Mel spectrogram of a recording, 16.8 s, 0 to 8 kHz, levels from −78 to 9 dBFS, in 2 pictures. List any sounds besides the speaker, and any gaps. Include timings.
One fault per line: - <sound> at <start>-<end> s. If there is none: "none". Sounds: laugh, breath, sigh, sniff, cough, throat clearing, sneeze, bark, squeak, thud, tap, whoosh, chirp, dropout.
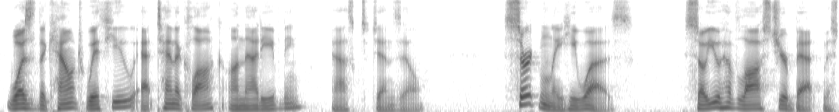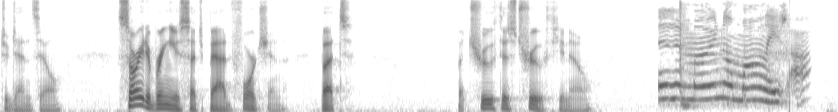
- laugh at 15.0-16.5 s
